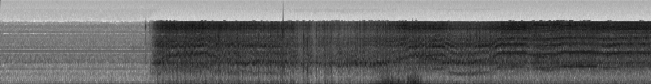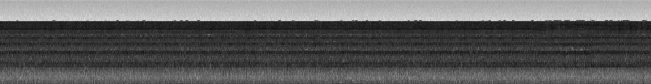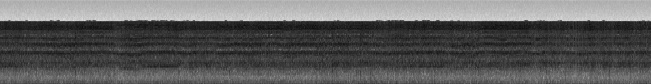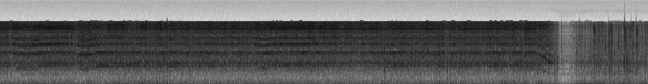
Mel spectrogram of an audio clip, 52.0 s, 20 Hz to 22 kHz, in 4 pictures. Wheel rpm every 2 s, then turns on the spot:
0, 80, 150, 100, 150, 210, 230, 230, 240, 230, 230, 230, 230, 220, 220, 220, 220, 220, 220, 220, 220, 230, 230, 230, 210, 40.
50-52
